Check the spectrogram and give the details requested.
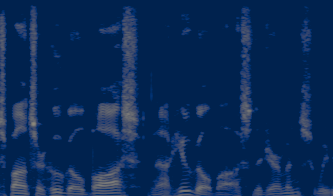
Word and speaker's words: Hugo Boss: black his longtime sponsor who go boss now Hugo Boss the Germans we pronounce it in Alf Doge Mario Schumann's watching will tell you it's Hugo Boss and they were our outfitter for the McLaren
